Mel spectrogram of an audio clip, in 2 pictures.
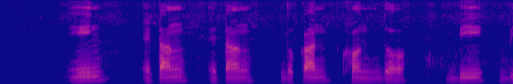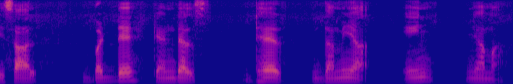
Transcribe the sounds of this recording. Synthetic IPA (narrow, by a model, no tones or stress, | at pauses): iɲ | ɛʈaŋ | ɛʈaŋ | d̪ɔkankʰɔnd̪ɔ | bibisal | bəɖːekɛ̃ɳɖəls | ɖʱɛɾ | d̪əmija̰ | iɲ | ɲama̰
